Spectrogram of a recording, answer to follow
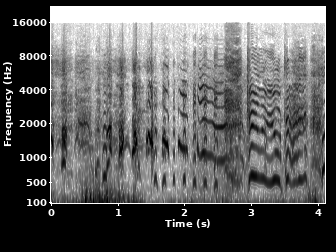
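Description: Two riders on a Slingshot catapult ride screaming and laughing, high shrieks with a quick run of laughter about a second and a half in. Wind rumbles on the microphone in the first second or so as the seat is flung about.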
